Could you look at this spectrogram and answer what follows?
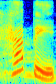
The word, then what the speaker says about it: happy: Ở đây mình không đọc là hep ha, mình đọc là hap. Và nó là happy.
